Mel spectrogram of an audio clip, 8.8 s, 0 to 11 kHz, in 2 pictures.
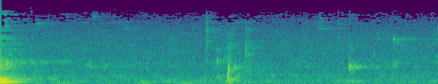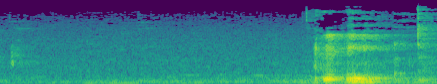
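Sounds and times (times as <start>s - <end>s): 
low hum: 0.0s - 8.7s
person drinking water with soft clicks and gulps: 2.0s - 2.6s, 3.5s - 4.7s, 7.4s - 8.7s
speech: 7.6s - 8.3s.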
